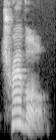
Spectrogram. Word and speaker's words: travel: Which syllable is stressed when I say travel? Travel. Yes, the first syllable is stressed, the TRA. Travel. The last syllable with L at the end is not stressed.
